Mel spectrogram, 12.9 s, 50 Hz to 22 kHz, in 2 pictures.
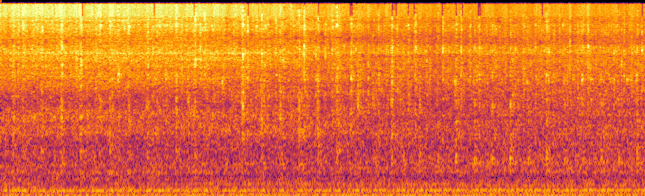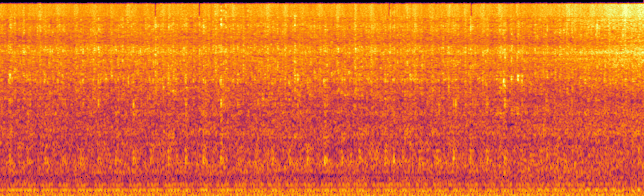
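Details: Chevy 350 V8 in a Wide Gauge Bombardier after a tune-up and an oil and filter change, with long-unchanged black oil drained: low rumbling idle at constant speed with a uniform firing beat and no knocking or stumbling; healthy engine.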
